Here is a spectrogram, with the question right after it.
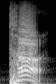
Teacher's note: थ को जब उच्चारण करते हैं तो जीवा दांतों को स्पर्श करती है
